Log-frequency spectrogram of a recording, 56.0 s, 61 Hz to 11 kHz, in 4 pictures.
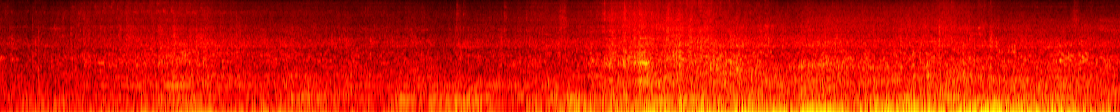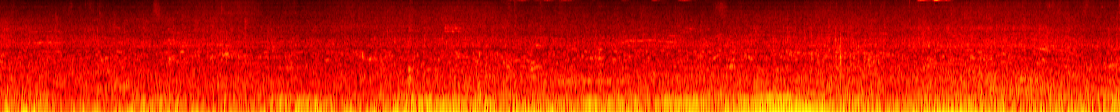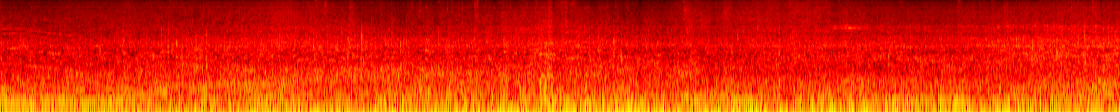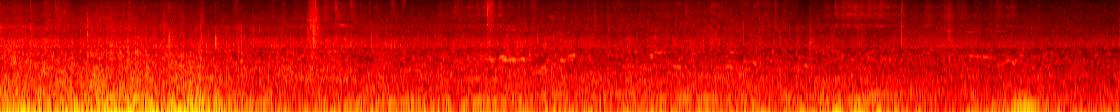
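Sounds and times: street rumble: 0.0s - 56.0s.

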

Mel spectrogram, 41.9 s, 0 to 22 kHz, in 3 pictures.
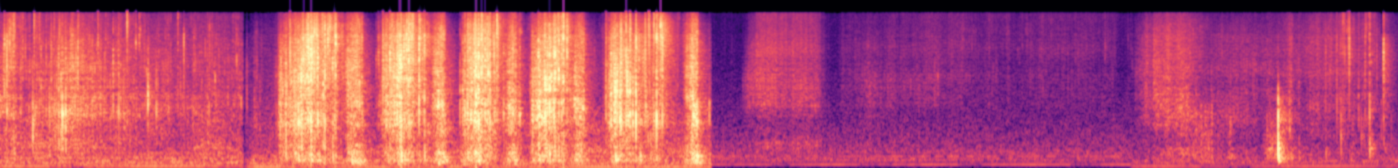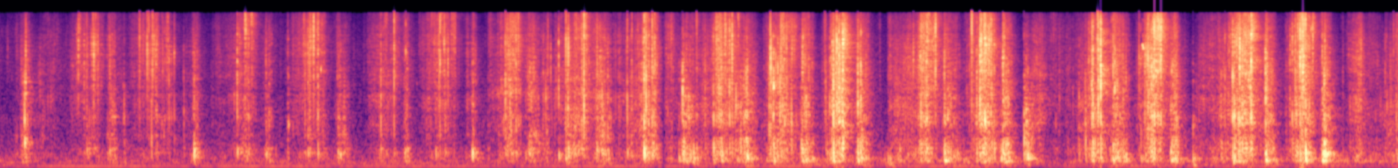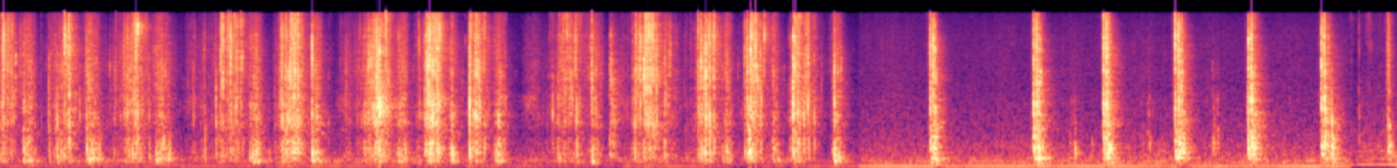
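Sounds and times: slime crackling and popping: 0.0s - 7.2s, 8.0s - 36.5s.

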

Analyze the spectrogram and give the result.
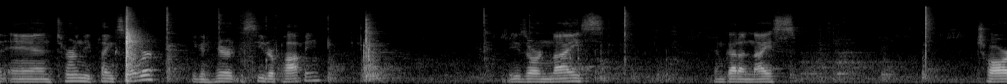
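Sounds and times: man speaking: 5.1s - 6.1s, 9.8s - 10.0s.

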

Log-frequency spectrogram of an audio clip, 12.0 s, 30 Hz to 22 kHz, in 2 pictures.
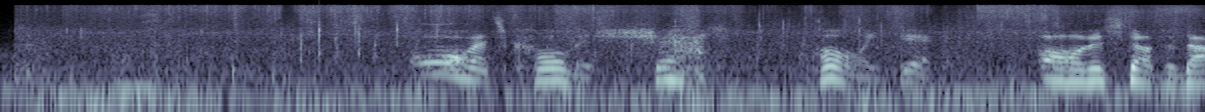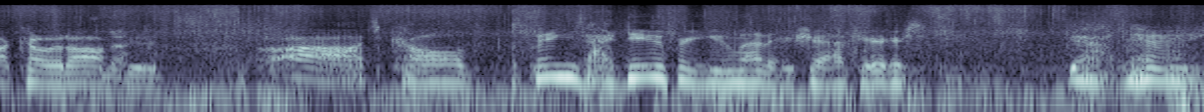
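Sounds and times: hose nozzle spraying water: 0.0s - 12.0s.

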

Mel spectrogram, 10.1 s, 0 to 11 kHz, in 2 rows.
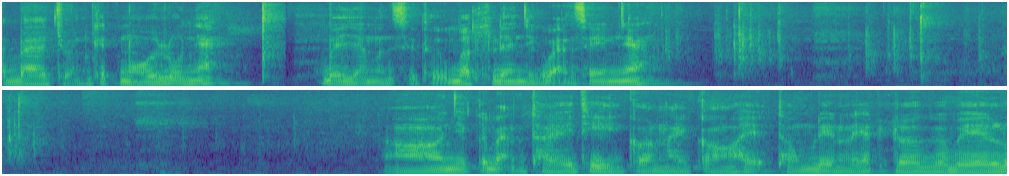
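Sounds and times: keyboard clicks and taps: 3.6s - 5.2s.

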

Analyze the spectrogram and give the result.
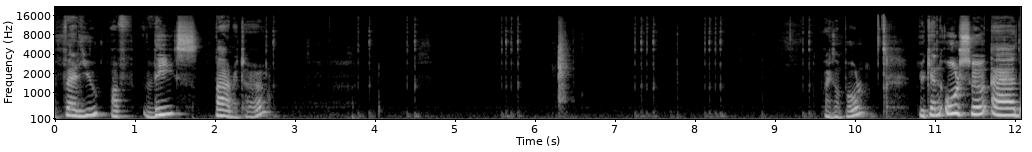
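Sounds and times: computer keyboard and mouse clicks: 3.7s - 4.7s, 5.6s - 8.5s, 9.3s - 9.6s.

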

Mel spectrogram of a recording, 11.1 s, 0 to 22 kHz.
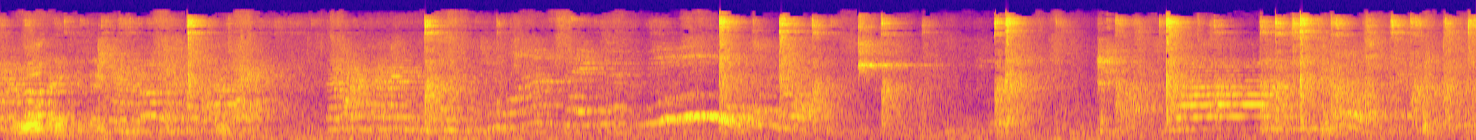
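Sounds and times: table tennis ball hitting paddles: 5.8s - 11.0s.

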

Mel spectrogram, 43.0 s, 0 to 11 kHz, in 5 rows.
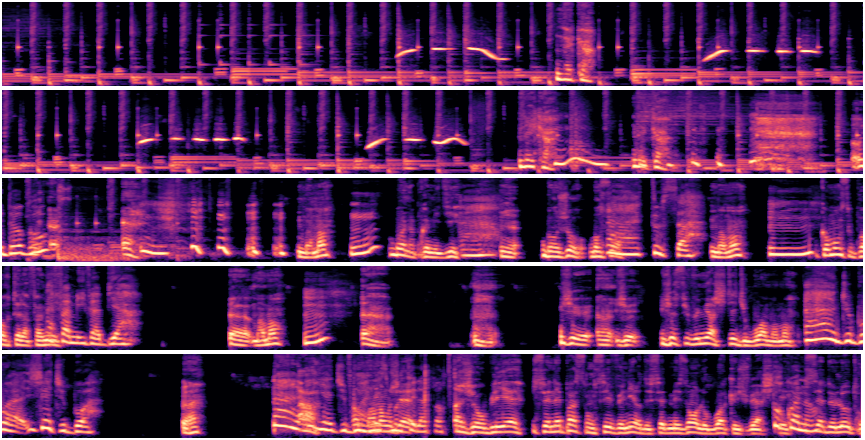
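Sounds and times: music with clicking beat: 0.0s - 19.4s
man whistling: 3.9s - 5.2s, 7.0s - 8.4s, 10.0s - 11.2s, 12.2s - 13.4s
man saying euh: 17.6s - 19.0s, 29.4s - 29.7s, 30.6s - 30.8s, 36.2s - 36.5s, 38.0s - 38.6s, 42.2s - 42.8s.

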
